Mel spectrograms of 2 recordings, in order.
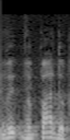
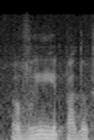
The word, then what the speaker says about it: випадок: Тобто вони можуть опрацювати 200 найтиповіших слів, де найчастіше ми помиляємося не випадок, а випадок, так, не фольга, а фольга,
